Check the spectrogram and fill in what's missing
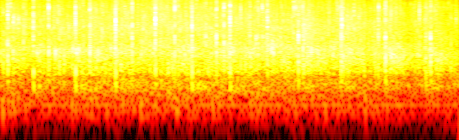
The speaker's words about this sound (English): Amen. Give God a hand clap.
